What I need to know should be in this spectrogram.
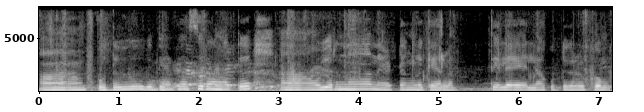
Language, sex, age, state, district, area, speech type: Malayalam, female, 18-30, Kerala, Kollam, urban, spontaneous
